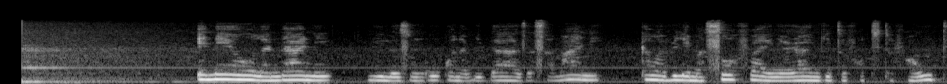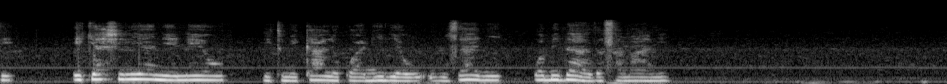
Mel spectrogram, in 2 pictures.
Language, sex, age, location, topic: Swahili, female, 18-24, Dar es Salaam, finance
